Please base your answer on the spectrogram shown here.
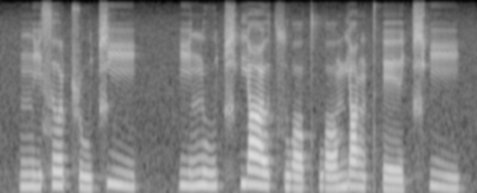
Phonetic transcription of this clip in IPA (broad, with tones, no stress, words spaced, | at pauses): n̪i˨˦sɤ˦ ʈ͡ʂu˨˩ t͡ɕi˥˨ | i˨˦nu˨˦ t͡ɕʰjɑ˥˨ʊ̯t͡swɔ˨˩ t̪ʰwɔ˨˦mjɑ˧ŋt̪ʰe˨˩ɪ̯ t͡ɕʰi˥˨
